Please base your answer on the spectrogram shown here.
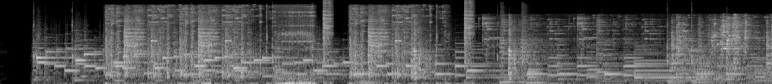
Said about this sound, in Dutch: En dan plots, plots gooi je al die borden kapot.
